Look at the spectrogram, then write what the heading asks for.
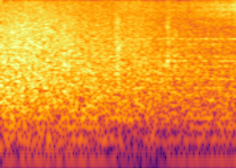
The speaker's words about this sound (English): As he laughs, the ocean just kind of rolls around him.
